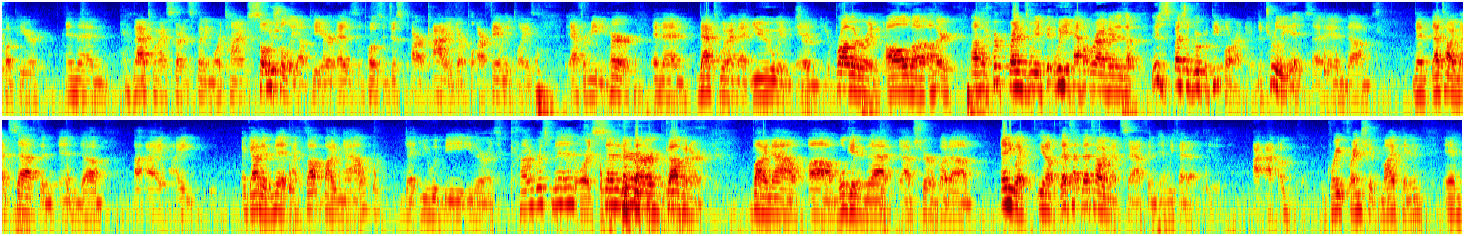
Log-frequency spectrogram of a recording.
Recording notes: we recorded live, at the Olney Place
